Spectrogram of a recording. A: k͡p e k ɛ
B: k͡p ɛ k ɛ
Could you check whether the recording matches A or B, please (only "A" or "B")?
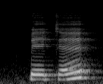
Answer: A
